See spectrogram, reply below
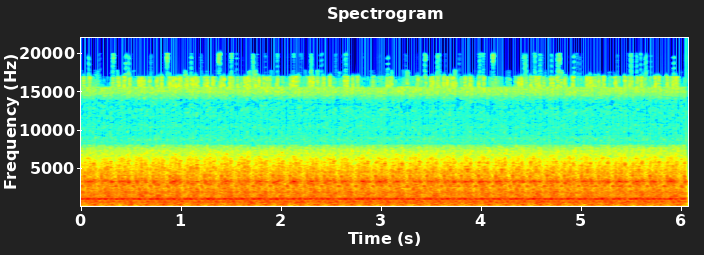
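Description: Diesel idling with an uneven, lumpy beat around three pulses a second and a steady hiss over it; rough idle, cause unclear.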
